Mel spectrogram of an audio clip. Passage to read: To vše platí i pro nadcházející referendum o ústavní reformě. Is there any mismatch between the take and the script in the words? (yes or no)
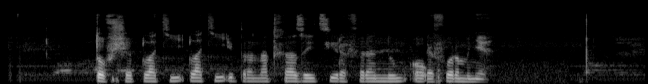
yes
